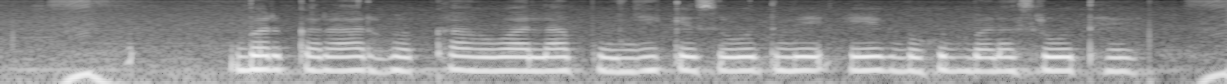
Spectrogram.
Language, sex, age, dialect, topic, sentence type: Hindi, female, 18-24, Awadhi Bundeli, banking, statement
